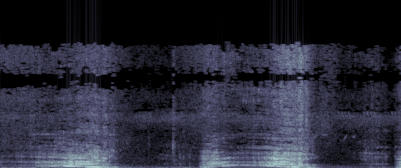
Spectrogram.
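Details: A male lion (Panthera leo) in Kruger, next to a vehicle, gives two deep, moaning roars about two seconds apart, marking territory and warning other males he is back in his area.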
